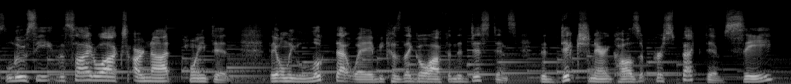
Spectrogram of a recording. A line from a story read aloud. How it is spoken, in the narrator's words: Charlie Brown yells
